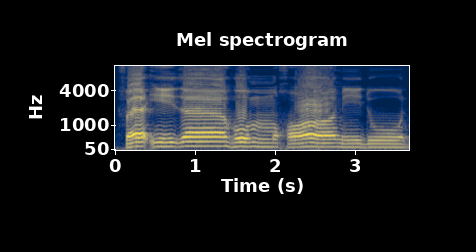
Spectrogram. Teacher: suara mimnya harus jelas dan tidak boleh ditahan, tidak boleh hum kha, tapi langsung jelas. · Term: izhar syafawi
